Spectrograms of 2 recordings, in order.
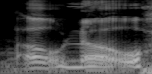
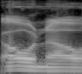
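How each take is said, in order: First: It sounds sincerely worried, not mocking. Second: It sounds sarcastic and mocking. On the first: A moody evening is genuinely expected. The speaker calls it right. "she knows I'm gonna be moody" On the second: The concern is not meant seriously. The speaker calls it wrong. "in like a sarcastic sense"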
